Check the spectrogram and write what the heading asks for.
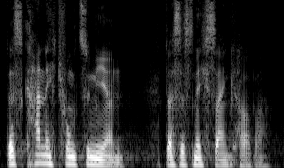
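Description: A man gives a sermon in an earnest, conversational manner, his middle-pitched voice keeping to a steady everyday register. He speaks in a church hall, where a long reverb trails after each phrase. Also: brisk, vocal fry, breathy edge. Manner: earnest, conversational preaching with fillers and restarts. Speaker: pastor.

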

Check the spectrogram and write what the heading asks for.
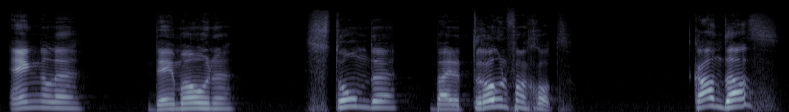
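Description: Chatty preacher with a higher voice. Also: male voice, takes it slowly, no echo. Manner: informal, asks rhetorical questions; animated storytelling with acted quotes. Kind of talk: conversational sermon.

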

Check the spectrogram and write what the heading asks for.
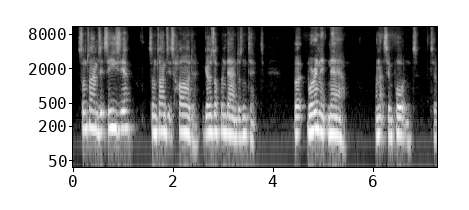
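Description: Pastor, man with a fairly high voice, earnest sermon delivery, keeps asking the congregation tag questions. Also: a little mellow.

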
